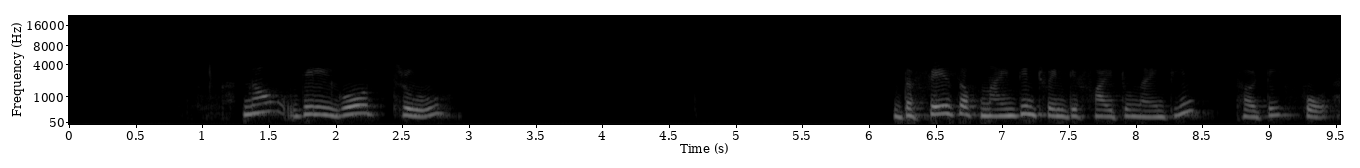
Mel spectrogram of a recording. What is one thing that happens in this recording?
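A woman speaks calmly into a microphone, heard as over an online call.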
